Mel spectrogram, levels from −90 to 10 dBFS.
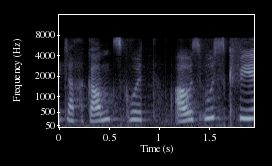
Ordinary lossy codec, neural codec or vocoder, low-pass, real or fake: none; codec, 16 kHz, 1 kbps, X-Codec, WavLM features, trained on Multilingual LibriSpeech; 7.2 kHz; fake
